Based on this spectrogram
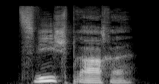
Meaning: dialogue
- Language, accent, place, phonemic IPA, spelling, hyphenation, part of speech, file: German, Germany, Berlin, /ˈt͡sviːˌʃpʁaːxə/, Zwiesprache, Zwie‧spra‧che, noun, De-Zwiesprache.ogg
